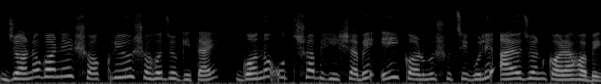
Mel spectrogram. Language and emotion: Bengali, neutral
